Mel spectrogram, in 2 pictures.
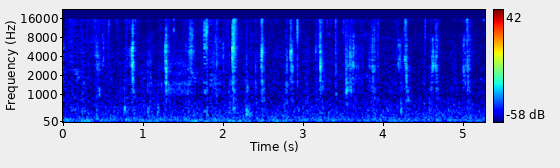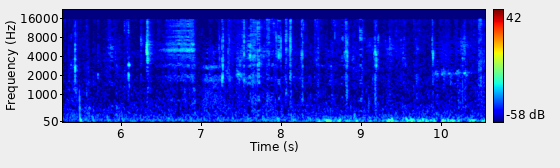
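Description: Chewing and biting into a cob of grilled corn: quiet, irregular crunching clicks, several a second.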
